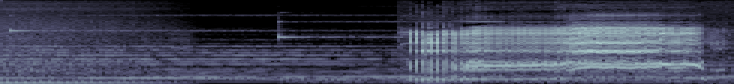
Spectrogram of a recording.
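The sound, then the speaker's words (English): A pig in South Georgia grunts, starting with low rumbling snorts before breaking into a louder, harsher squealing grunt that holds for over a second. No one speaks. “You think we could charge a service to have people come out and have a spa day with a pig?”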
